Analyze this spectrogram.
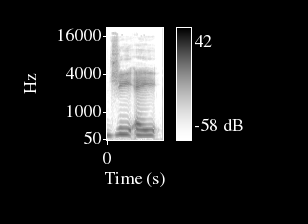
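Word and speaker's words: Jägers: Is it like almost spelt like Jägermeister? – Yeah, it's Jaegers.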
